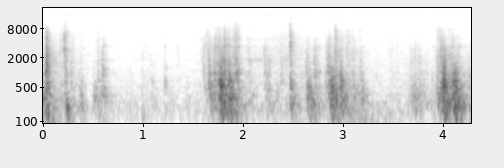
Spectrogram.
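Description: A door rattles and clunks in irregular bursts as someone fiddles with its lock, with metallic jiggling up close and a few heavier knocks, and no voices.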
